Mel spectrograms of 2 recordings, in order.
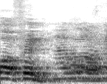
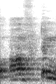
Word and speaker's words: often: ठीक आता है, मैंने क्या कहा, हाउ, बोलो हाउ ऑफन, बोलो हाउ ऑफन, हाँ इसको ऑफ्टन भी कहते हैं, क्या कहते हैं, बोलो हाउ ऑफ्टन, बोलो हाउ ऑफन, both pronunciation are correct.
